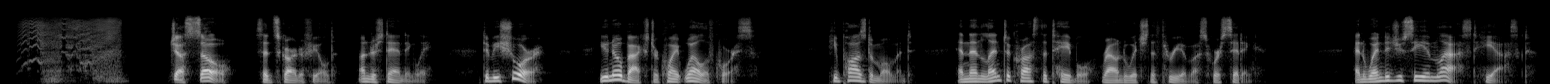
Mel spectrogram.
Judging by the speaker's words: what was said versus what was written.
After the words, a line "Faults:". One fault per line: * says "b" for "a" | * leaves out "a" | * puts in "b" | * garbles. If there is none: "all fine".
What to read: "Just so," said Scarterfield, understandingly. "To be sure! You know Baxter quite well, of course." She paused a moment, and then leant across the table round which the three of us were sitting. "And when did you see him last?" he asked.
"Just so," said Scarterfield, understandingly. "To be sure! You know Baxter quite well, of course." He paused a moment, and then leant across the table round which the three of us were sitting. "And when did you see him last?" he asked.
Faults:
* says "He" for "She"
